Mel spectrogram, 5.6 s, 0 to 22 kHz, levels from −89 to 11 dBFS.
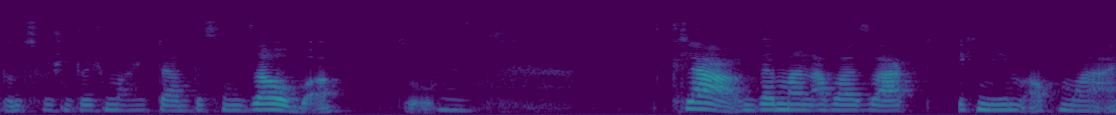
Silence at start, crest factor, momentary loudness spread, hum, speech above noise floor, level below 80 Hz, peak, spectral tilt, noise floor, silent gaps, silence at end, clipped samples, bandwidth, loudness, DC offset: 0 s; 22 dB; 19 LU; none; 35 dB; under -90 dBFS; -28 dBFS; -6 dB/octave; -84 dBFS; none; 0 s; under 0.1%; 10 kHz; -48 LUFS; under 0.1%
